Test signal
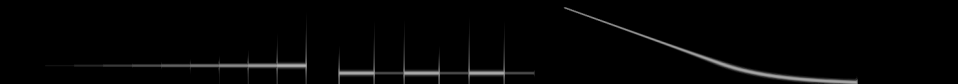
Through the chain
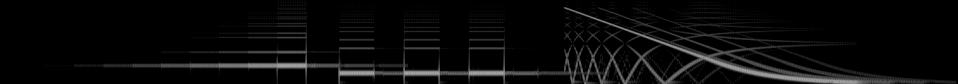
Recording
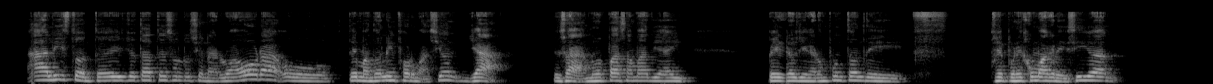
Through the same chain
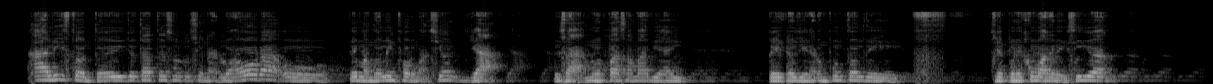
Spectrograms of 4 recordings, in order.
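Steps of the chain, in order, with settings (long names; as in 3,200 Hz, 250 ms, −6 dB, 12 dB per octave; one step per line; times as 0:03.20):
in parallel at −11.5 dB: decimation without filtering 17×
on the sum: far-end echo of a speakerphone 90 ms, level −24 dB
ring modulation 29 Hz
mains-hum notches 60/120 Hz
on a send: repeating echo 338 ms, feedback 45%, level −22 dB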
